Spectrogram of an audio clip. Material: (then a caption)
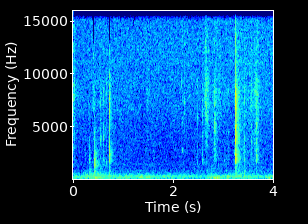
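Plastic. A black corded PlayStation-style gamepad with a hand-sized hollow plastic shell is held in both hands while fingertips and thumbs press and click its buttons and sticks. About six soft, bright plastic clicks stand out over a quiet, steady low hum.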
